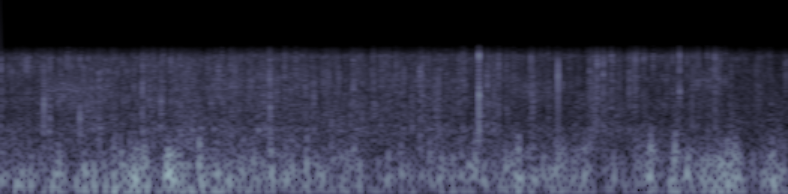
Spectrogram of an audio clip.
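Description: Bicycle rolling along a gravel track: a steady crunch of the tyres on loose stones with many small sharp clicks, over a low rumble of wind buffeting the microphone.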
